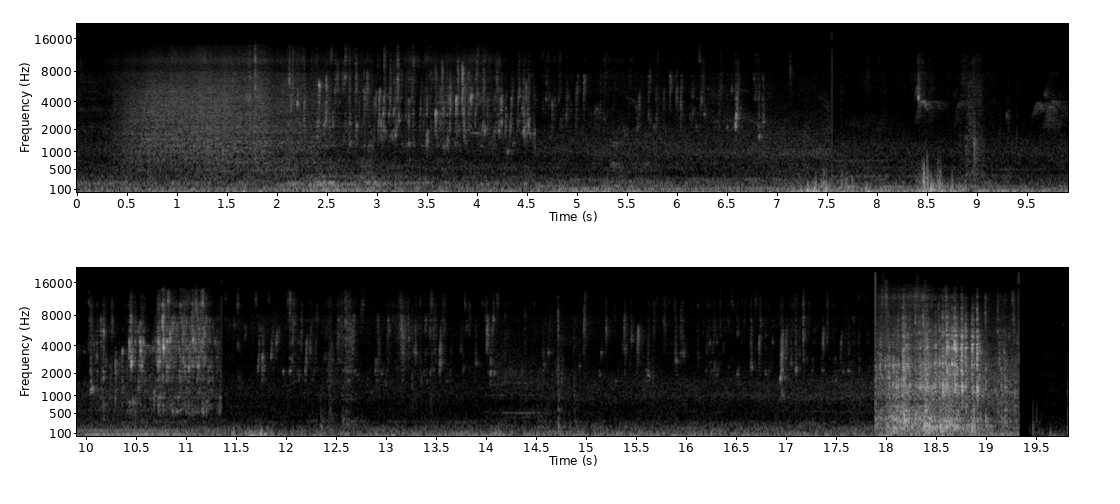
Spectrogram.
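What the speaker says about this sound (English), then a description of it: "we're getting some drippage where it's not supposed to be" Engine oil dripping from a truck during an oil change, a loose patter of drips over low background rumble and wind noise, with a louder burst of splashing near the end.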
